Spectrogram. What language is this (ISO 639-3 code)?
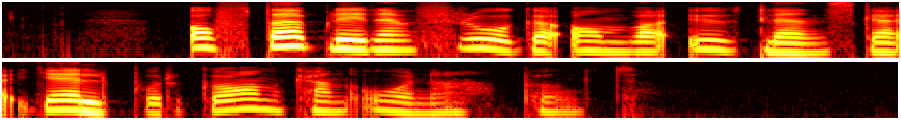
swe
